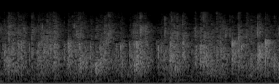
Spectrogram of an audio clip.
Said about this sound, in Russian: Дай Господу аплодисменты. Он достоин.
